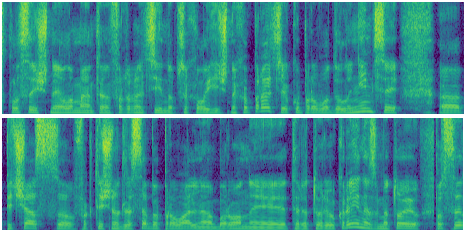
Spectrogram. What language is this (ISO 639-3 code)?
ukr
